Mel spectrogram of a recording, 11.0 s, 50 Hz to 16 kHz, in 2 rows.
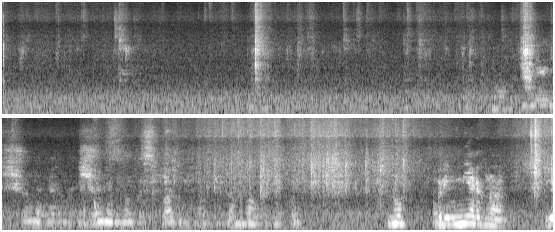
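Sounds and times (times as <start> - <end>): hands rustling potting moss: 6.4 - 11.0.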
